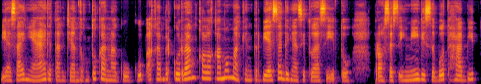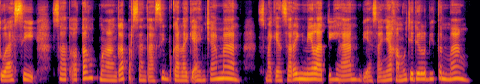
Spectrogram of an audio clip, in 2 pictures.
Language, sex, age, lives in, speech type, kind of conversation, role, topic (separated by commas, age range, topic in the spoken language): Indonesian, female, 35-39, Indonesia, read, expert-assistant, expert, Mengapa jantung kita berdetak lebih cepat ketika gugup atau takut?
